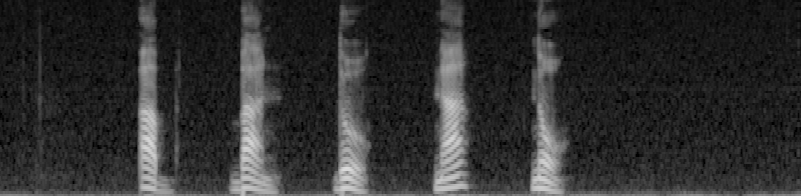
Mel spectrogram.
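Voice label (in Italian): "abbandonano" Italian word, voce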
